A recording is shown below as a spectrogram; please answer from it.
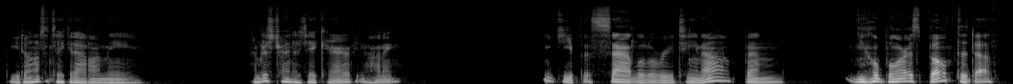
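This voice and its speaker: A man's voice: on the low side, a little mellow, dry recording, studio quality. A man acting in an intimate scripted roleplay as a possessive, doting captor who coaxes in a slightly condescending way. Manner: coaxing, doting, slightly condescending, often sighing. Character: possessive, coaxing male yandere captor and hypnotist. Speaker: audio roleplay performer.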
